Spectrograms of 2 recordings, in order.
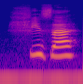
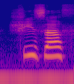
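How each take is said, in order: Both takes have the same delivery.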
